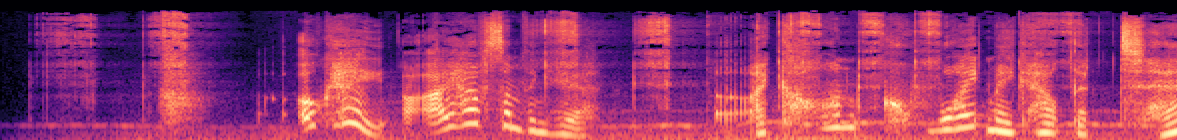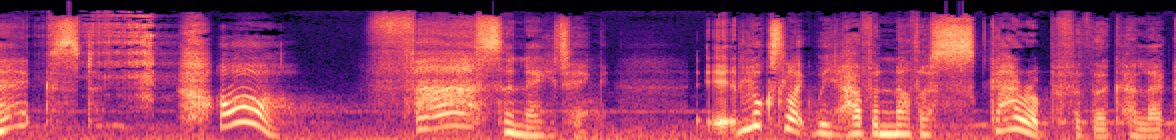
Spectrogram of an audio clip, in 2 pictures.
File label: gaming character, voiceover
